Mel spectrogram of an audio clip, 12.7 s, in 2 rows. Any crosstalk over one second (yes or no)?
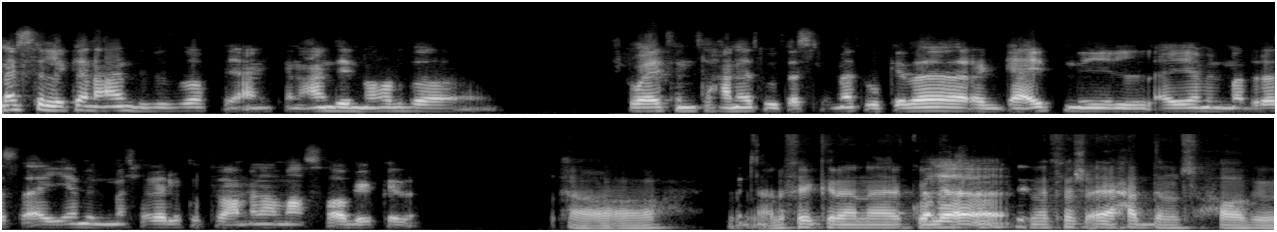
no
